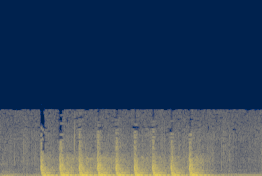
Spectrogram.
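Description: A rapid, even series of about nine solid knocks on a partly open wooden apartment door, fairly loud, with no voices.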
